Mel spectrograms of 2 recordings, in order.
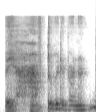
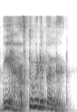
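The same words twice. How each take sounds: First: Softly whispered, breath only. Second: Said in the usual way. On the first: Acted. Preacher whispering to devotees to make it sink in. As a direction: drop to a whisper to drive it home. Repeats key line in hushed voice.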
